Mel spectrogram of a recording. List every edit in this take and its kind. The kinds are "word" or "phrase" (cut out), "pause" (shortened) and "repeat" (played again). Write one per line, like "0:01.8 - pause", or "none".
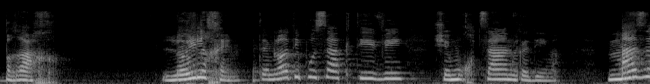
0:02.5 - word
0:05.2 - word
